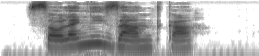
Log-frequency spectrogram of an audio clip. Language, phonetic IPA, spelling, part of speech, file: Polish, [ˌsɔlɛ̃ɲiˈzãntka], solenizantka, noun, Pl-solenizantka.ogg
